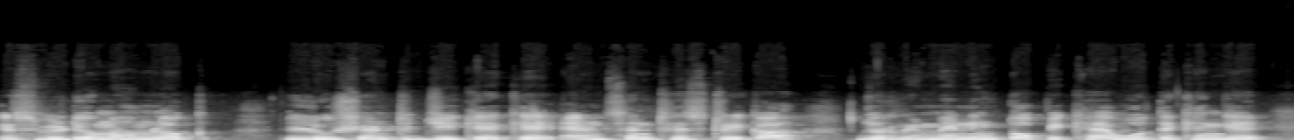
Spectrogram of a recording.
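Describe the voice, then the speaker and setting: A man's voice: high voice, steady tone, moderate pace. A man giving an exam-prep history lecture, posing likely quiz questions and answering them himself. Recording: slightly dull lo-fi audio.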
